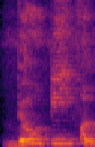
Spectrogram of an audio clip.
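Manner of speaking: ब्यूटीफुल slowly, part by part; separate syllables. Shown as a demonstration. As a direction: break ब्यूटीफुल into ब्यू, टी, फुल. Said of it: "treated as separate syllables". (ब्यूटीफुल धीरे, हर syllable अलग)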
